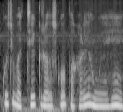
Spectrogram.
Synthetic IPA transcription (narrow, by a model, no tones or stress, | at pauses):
kʊt͡ʃʰbɐtːʃekɾəːskopɐkɽeɦueɦɛ̃ː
